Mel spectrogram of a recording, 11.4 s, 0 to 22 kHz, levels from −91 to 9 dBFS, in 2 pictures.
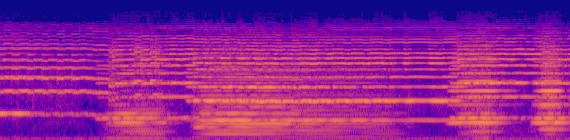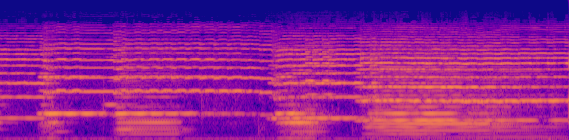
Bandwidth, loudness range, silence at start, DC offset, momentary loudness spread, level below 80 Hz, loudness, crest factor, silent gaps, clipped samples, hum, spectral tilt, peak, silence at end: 14.5 kHz; 2 LU; 0 s; under 0.1%; 5 LU; -52 dBFS; -20 LUFS; 14 dB; none; under 0.1%; none; -0.5 dB/octave; -8 dBFS; 0 s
